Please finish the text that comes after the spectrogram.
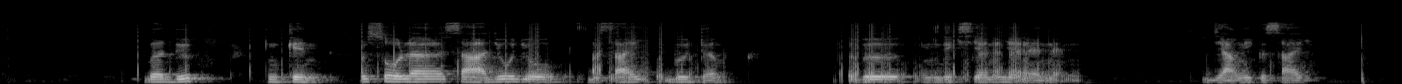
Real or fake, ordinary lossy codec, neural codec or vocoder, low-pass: real; AAC, 48 kbps; none; 7.2 kHz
